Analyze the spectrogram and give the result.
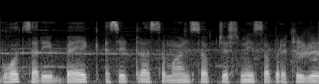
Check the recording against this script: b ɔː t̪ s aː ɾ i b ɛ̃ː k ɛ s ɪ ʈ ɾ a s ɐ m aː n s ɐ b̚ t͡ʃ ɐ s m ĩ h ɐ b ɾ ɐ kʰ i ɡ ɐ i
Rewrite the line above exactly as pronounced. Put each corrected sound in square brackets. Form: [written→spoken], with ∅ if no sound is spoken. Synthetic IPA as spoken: b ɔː t̪ s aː ɾ i b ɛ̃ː k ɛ s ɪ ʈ ɾ a s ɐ m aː n s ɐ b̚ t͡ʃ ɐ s m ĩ [h→s] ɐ b ɾ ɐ kʰ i ɡ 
